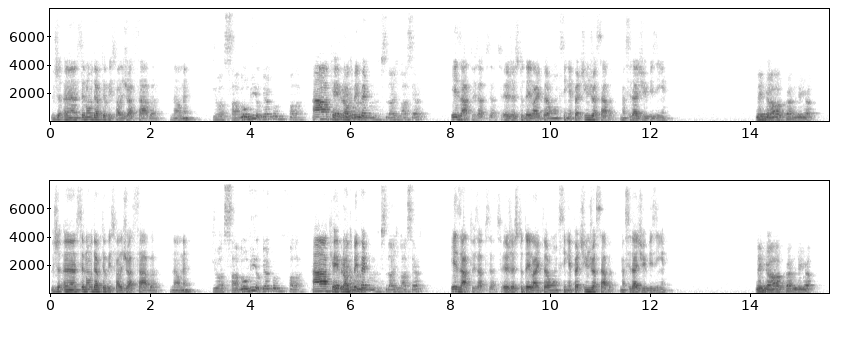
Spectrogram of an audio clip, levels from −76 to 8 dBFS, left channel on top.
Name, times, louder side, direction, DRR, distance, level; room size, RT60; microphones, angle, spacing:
voice 1, 0.0-2.9 5.2-6.3 8.0-12.3, right 4 dB, 75° right, 0.5 m, -26 dB
voice 2, 3.2-5.0 5.7-7.4 14.1-15.2, right 3 dB, 30° right, 0.3 m, -29 dB
2.7 x 2.2 x 3.1 m
head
